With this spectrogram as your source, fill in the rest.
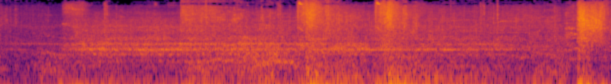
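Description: A monster screeches and snarls as it attacks.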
